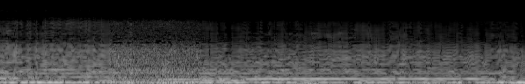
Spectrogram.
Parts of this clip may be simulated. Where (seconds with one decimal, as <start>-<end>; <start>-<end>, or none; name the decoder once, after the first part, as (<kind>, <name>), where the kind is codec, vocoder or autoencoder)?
0.0-1.1 (vocoder, BigVGAN v2); 2.0-5.3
